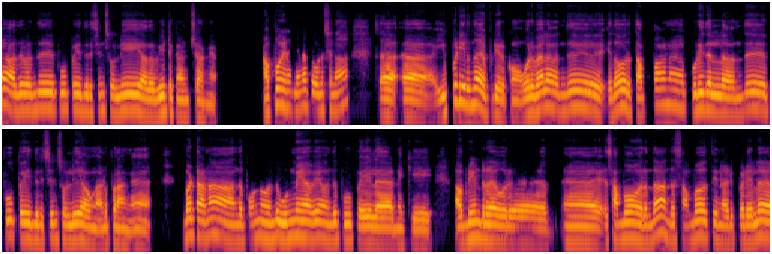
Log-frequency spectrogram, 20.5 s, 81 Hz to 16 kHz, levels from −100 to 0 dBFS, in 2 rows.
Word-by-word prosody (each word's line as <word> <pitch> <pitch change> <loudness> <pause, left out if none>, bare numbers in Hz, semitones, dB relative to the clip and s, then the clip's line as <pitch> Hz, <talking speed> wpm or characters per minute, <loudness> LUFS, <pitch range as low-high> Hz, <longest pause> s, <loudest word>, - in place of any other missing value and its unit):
அது 155 - 0
வந்து 165 +2 -1 0.2
பூப்பெயிய்துர்ச்சுன்னு 155 -1 -3
சொல்லி 145 +3 0 0.2
அத 125 - +1
வீட்டுக்கு 145 -3 0
அனுப்புச்சாங்க. 115 -4 -6 0.7
அப்ப 135 +9 +1
எனக்கு 170 -2 -4
என்ன 185 +2 -1
தோணுச்சுன்னா 160 0 -2 0.5
ச - - -13 0.5
அ, - - +3 0.3
இப்டி 225 +9 0
இருந்தா 200 0 +3
எப்டி 135 -1 -3
இருக்கும்? 115 0 -4
ஒருவேள 150 +5 +3
வந்து 155 +2 -4 0.5
ஏதோ 155 - +1
ஒரு 160 - -1
தப்பான 195 +9 -2 0.3
புரிதல்ல 160 -1 +3 0.2
வந்து 135 +5 -5 0.3
பூப்பயிர்த்துச்சுன்னு 145 -3 -2
சொல்லி 135 +2 +1
அவங்க 120 -3 -1
அனுப்புறாங்க. 115 -2 -3 0.8
பட் 170 0 +2
ஆனா 170 +3 0 0.3
அந்தப் 135 0 -5
பொண்ணு 155 +2 -5
வந்து 150 +3 -1
உண்மையாவே 155 0 +1
வந்து 145 +1 -3
பூப்பெயிய்யல 125 -3 +1 0.2
அன்னைக்கு, 110 -1 -7 0.5
அப்டின்ற 145 +3 +1 0.2
ஒரு 125 -1 0 0.7
அ - - -1 0.6
சம்பவம் 145 +2 +3
இருந்தா, 130 +4 +2
அந்தச் 135 -5 -7
சம்பவத்தின் 145 -1 -1
அடிப்படையில 130 +3 -1
145 Hz, 130 wpm, -23 LUFS, 130-160 Hz, 0.8 s, அ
